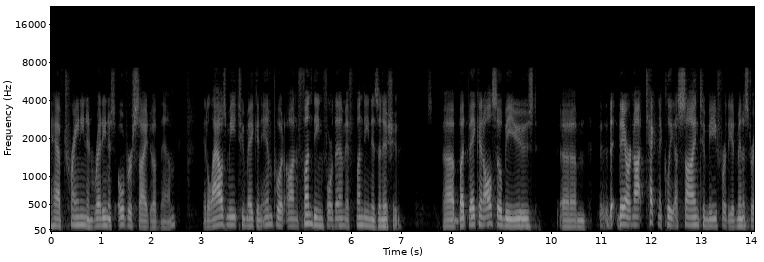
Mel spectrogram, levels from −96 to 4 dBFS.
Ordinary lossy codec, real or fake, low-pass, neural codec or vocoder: MP3, 48 kbps; fake; 7.2 kHz; codec, 24 kHz, 0.9 kbps, DualCodec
